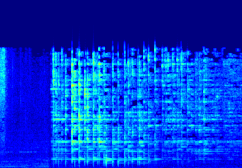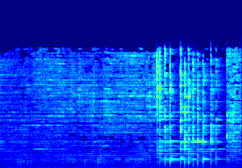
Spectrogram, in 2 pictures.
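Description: Metal garden tool dragged and clattering across a concrete floor, in two rattling, ringing bursts: one about a second in and one near the end.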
